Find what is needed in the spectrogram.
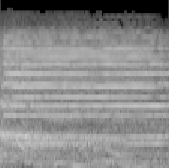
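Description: A horn sounding one steady held note with bright, unchanging overtones for about two seconds, then cutting off suddenly.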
